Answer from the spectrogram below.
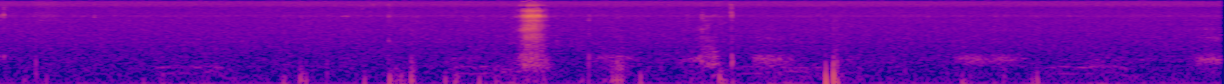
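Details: Induced sneezes from a person sick for over two months who has caught another cold: one loud, explosive sneeze with softer snorting and breathing around it.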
